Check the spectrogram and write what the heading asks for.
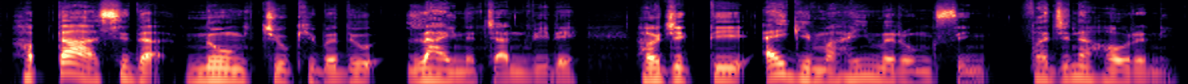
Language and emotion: Manipuri, happy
